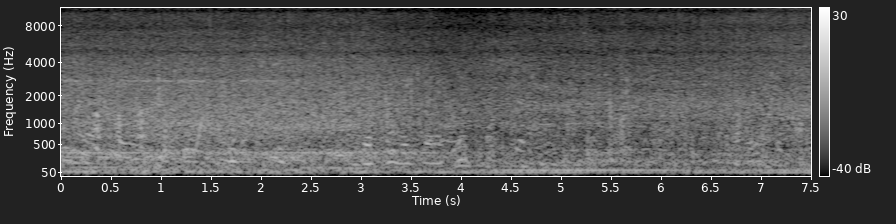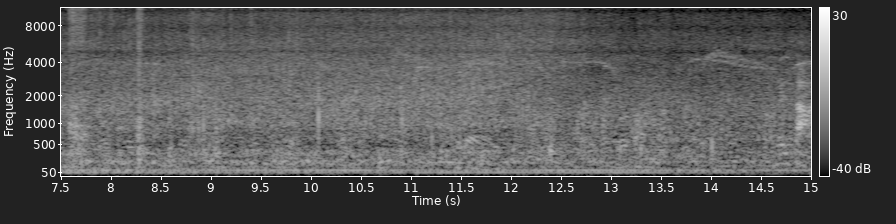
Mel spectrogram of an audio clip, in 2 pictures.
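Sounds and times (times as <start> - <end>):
fountain water splashing: 0.0 - 15.0.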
